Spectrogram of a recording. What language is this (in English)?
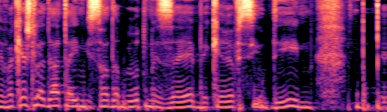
Hebrew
